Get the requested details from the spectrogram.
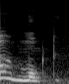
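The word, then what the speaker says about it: mulct: इसको आप कैसे पढ़ेंगे, यहाँ पर जो एल है ना उसको आप साइलेंट को कर दीजिए, खा जाइए बीच में से। ये वर्ड है आपका मुक्त।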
